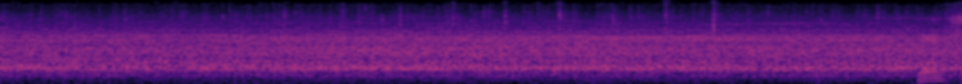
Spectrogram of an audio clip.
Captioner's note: crowd cheering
